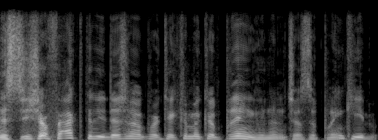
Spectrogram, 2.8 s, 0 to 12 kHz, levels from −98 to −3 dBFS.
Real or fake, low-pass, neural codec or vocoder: fake; 10.8 kHz; codec, 16 kHz in and 24 kHz out, 0.4 kbps, LongCat-Audio-Codec, two codebook decoder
